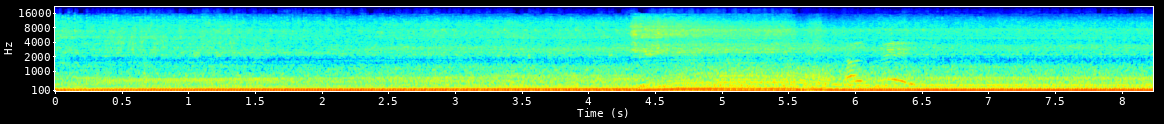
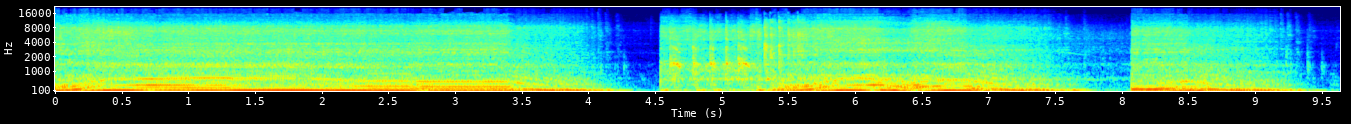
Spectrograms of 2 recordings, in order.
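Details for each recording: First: 1990s Genie Z45-25 man lift engine, first run after fitting a borrowed ignition coil, cleaning the pump and valve and working on the alternator. Settles into a steady, even run with one brief rev and no misses or knocks. Normal running. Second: 1990s Genie Z45-25 man lift running on propane: engine revs up strongly, then cuts out into silence twice in ten seconds; stalling traced to a missing MAP sensor hose and missing intake air temp sensor, since fixed.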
